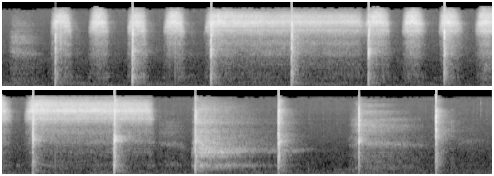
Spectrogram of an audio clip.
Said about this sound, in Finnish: Tehdään jumppa, hengitystukijumppaharjoitus. Mennään tempossa, koska niin me tehtäis laulussakin.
